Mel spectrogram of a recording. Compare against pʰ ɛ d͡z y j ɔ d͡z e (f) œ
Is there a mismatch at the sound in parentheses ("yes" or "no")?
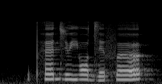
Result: no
